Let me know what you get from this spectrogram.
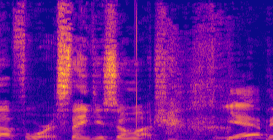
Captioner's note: chuckles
